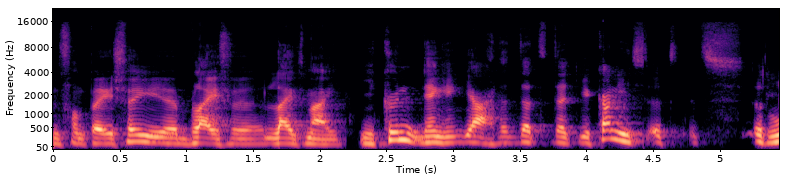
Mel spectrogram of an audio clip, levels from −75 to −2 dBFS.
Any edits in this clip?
yes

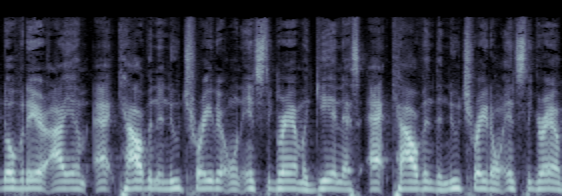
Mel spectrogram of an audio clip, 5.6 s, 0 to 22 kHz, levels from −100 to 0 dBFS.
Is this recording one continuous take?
yes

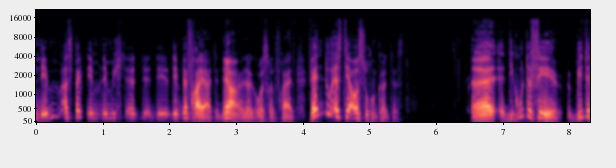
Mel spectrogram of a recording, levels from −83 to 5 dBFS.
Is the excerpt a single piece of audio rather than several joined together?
yes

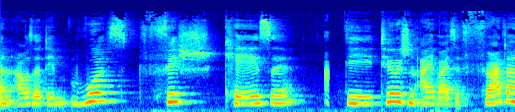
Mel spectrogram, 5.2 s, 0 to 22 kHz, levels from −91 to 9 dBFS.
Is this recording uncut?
no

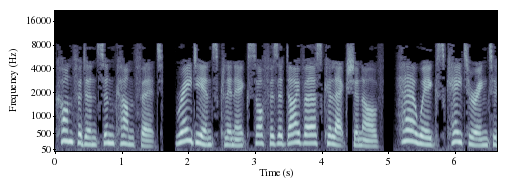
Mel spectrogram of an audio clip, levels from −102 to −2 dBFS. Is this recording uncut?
no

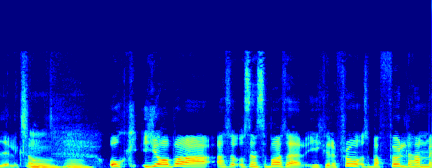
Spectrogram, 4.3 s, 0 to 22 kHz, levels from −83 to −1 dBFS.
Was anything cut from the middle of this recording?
no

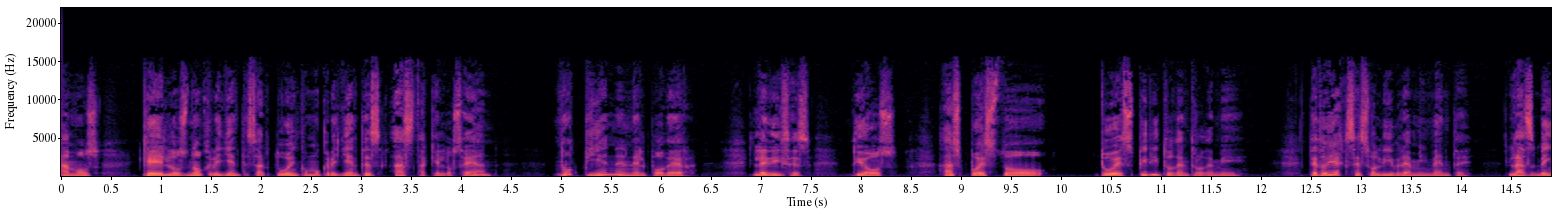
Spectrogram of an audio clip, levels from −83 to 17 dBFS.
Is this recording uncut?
no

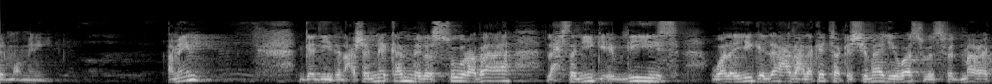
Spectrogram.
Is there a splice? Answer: yes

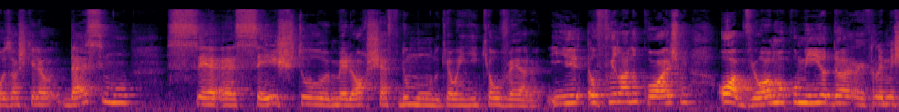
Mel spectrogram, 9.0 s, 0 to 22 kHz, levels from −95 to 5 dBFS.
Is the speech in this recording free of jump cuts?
yes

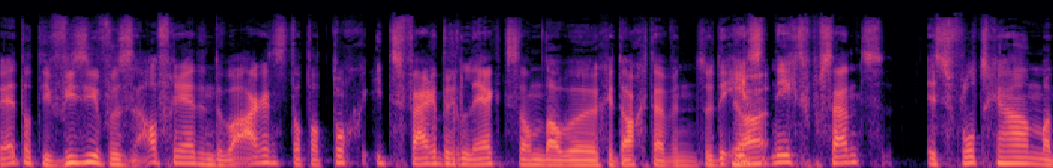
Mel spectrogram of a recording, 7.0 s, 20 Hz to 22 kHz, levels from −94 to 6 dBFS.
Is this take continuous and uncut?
yes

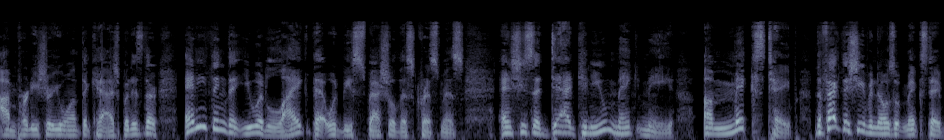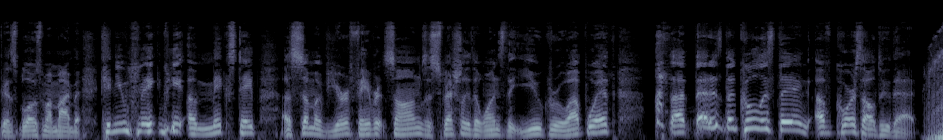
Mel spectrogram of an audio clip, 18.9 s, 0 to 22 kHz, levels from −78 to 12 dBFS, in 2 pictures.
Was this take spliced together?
no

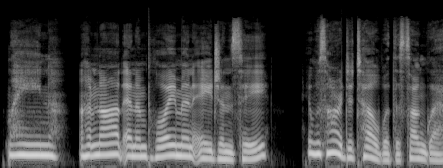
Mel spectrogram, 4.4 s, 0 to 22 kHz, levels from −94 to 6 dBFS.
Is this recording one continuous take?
no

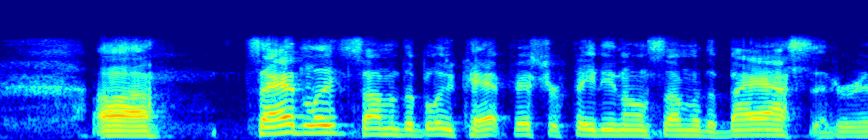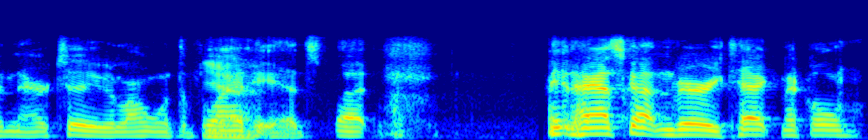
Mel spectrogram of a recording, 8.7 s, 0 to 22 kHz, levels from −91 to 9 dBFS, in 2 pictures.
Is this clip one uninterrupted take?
yes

